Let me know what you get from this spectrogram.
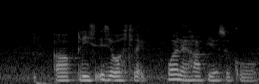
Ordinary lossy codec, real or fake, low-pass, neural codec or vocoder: none; real; 7.2 kHz; none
